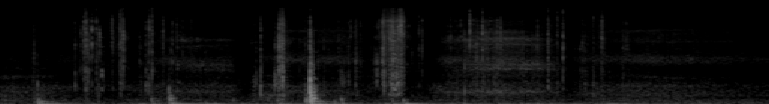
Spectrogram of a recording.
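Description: Bowman Chrome trading cards handled with cotton-gloved hands: slick chrome cards sliding and clicking against each other with papery rustling as the stack is flipped to the next card. The loudest is a sharp tap a little past four seconds, then a longer rustle that fades off.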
